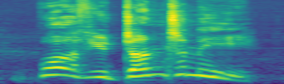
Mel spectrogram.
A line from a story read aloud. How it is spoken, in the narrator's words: Jimberly cried, quite unreasonably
